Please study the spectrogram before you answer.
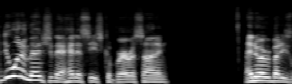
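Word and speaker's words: Génesis: loving the fact that it's spelled like genesis and so since kodai s is on the Mets the Mets now have SGA Genesis I hate to ruin this for you it's Hennessy I I don't know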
